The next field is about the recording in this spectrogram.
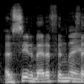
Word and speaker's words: acetaminophen: I know this is on the outskirts of your research here, but they gave subjects, I don't know how to say this word, acetaminophen. It's like what's in Tylenol. We've all seen that word a million times. – Acetaminophen? – Acetaminophen, thank you.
